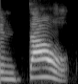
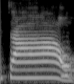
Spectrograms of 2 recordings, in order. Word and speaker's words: เจ้า: คำ มะ เจ้า เจ้า แต่ ว่า จะ ออก เสียง แบบ เร็ว ๆ เสียง สั้น ๆ เป็น เจ้า เจ้า ไม่ ใช่ เจ้า เป็น ไง บ้าง เสียง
